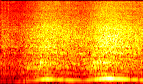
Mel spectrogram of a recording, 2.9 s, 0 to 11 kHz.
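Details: 2001.5 VW Passat 1.8T automatic, 98,500 miles: rattly chatter rising and falling with two quick revs, caused by a failing cam chain tensioner; chain and tensioner were replaced and the car now runs fine.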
